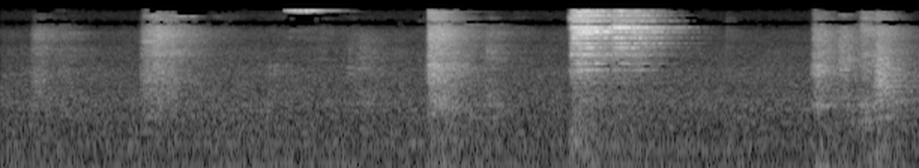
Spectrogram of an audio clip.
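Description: A lifter's forceful breaths during dumbbell floor flies, a short hissing exhale roughly every one to two seconds in time with the reps, the loudest about four seconds in.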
